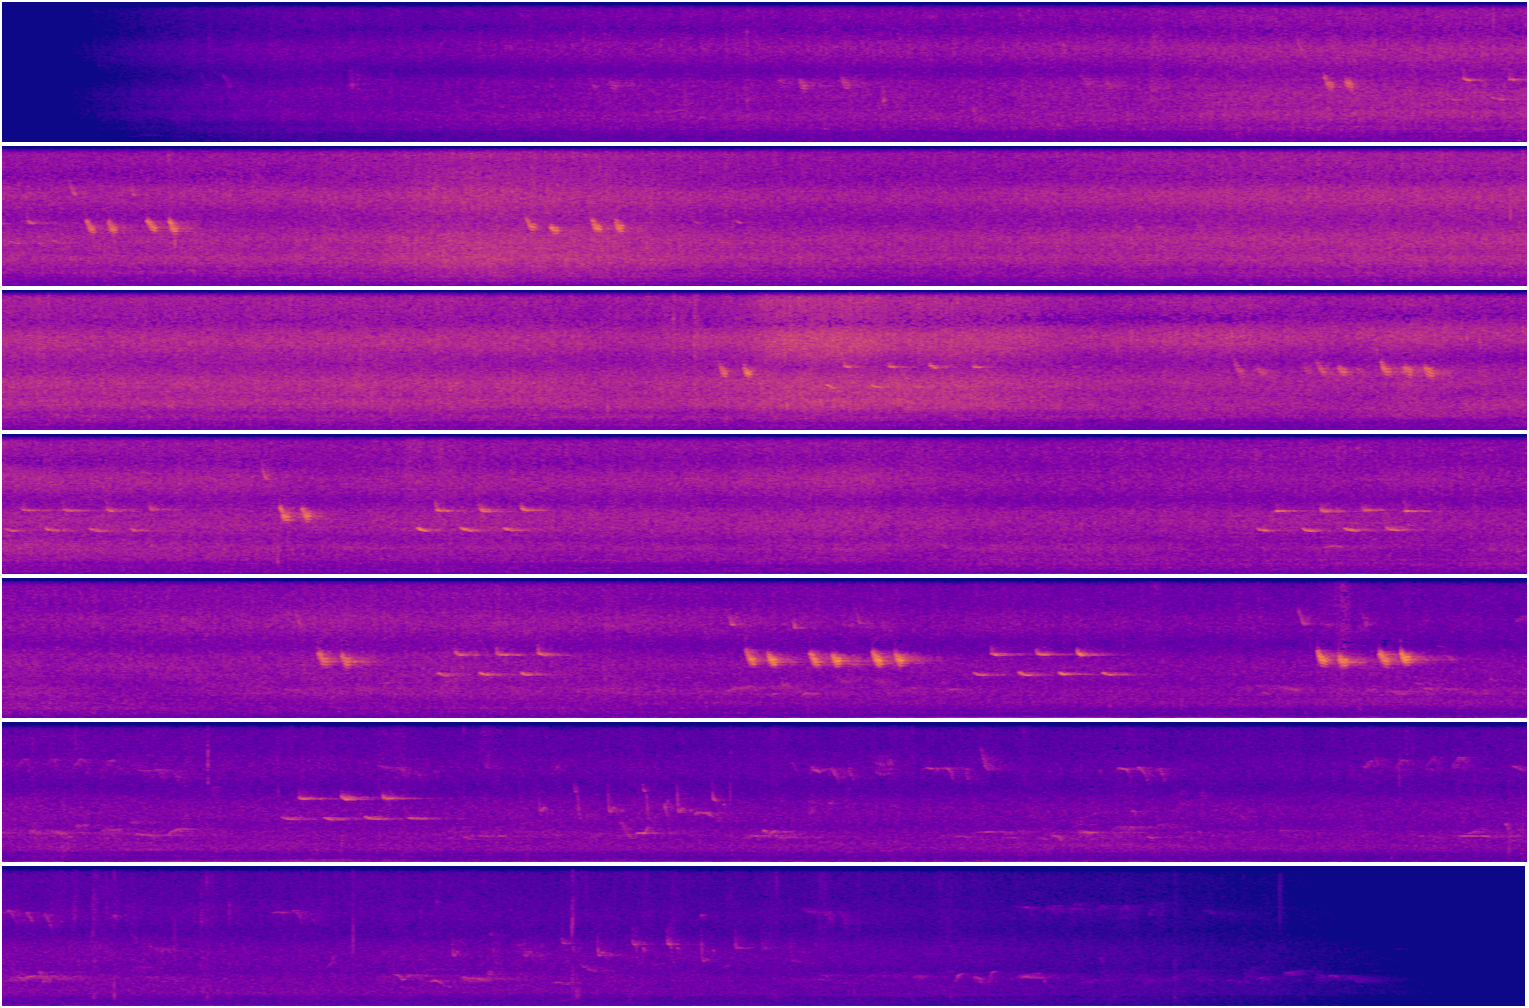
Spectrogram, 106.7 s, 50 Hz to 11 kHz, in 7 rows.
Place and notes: watertje in park / little brook in park
watertje in park, vogels / little brook in park, birds
Nederland, European Union, 7 May, ~15:00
